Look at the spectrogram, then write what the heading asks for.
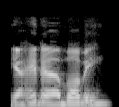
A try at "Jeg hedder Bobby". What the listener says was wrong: You also have a certain tendency to say Heather. It's more like Hilda.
